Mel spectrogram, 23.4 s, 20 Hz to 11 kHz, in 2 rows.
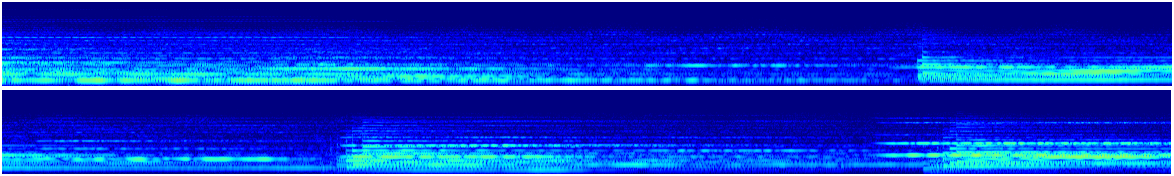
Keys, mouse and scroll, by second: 3.9-4.7 typing, 16.2 z, 18.1-18.9 typing.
